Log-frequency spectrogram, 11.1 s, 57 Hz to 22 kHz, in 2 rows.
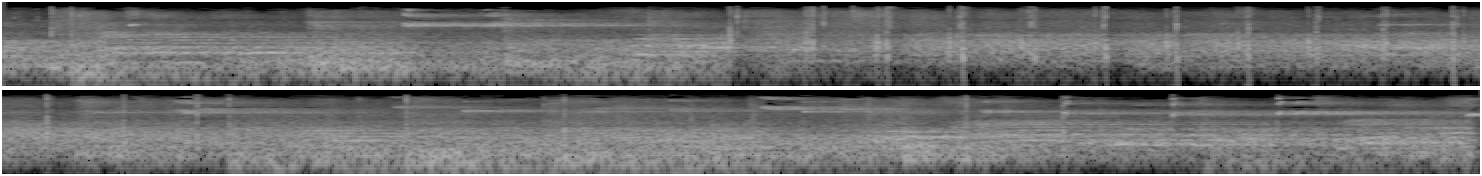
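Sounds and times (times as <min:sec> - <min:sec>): noise of players in hall: 0:00.0 - 0:11.0
basketball bouncing: 0:00.2 - 0:00.6, 0:04.3 - 0:09.4
sneakers squeaking on floor: 0:00.2 - 0:02.5, 0:05.0 - 0:11.0.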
